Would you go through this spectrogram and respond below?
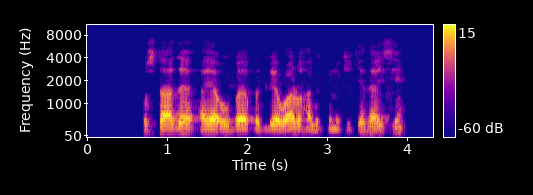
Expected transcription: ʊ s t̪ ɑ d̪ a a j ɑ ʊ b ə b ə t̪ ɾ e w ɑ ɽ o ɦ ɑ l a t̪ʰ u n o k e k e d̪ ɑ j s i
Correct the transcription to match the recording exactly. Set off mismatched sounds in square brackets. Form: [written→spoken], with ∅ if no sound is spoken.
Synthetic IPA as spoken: ʊ s t̪ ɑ d̪ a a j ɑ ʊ b ə [b→p] ə [t̪→d̪] ɾ e w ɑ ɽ o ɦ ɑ l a [t̪ʰ→t̪] u n o k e k e d̪ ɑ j s i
